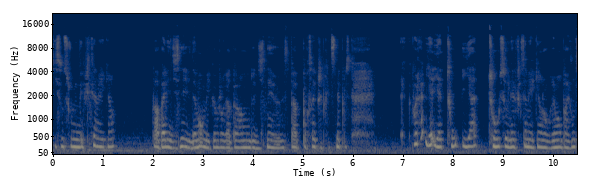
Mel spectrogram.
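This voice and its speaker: A young woman talks casually to the camera in a mellow, soft voice and often slips into a breathy half-whisper. She rambles, loops back on her own words and keeps a relaxed, chatty pace. A faint hiss sits under the recording. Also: medium pitch. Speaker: medical student vlogger. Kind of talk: casual vlog chat to camera.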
